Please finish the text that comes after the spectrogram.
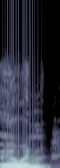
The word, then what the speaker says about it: Irwin: Irwin, as in Steve Irwin, Irwin, and How, as in how do you do, pronounced, but spelled.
